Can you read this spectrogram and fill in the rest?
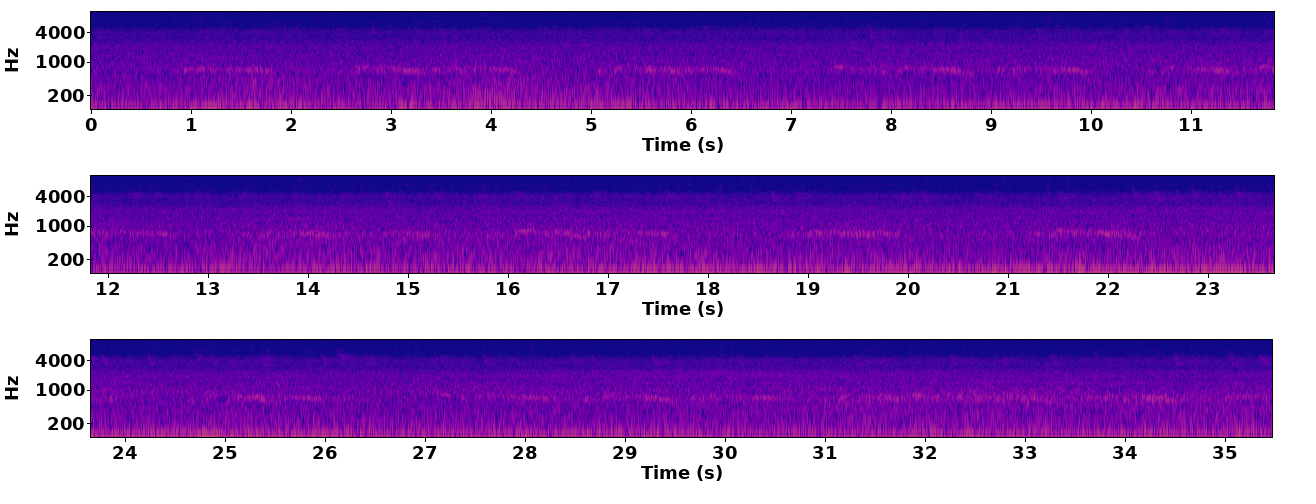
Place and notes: Morning in the park, Traffic Sound, Birds singing
Binaural recordings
